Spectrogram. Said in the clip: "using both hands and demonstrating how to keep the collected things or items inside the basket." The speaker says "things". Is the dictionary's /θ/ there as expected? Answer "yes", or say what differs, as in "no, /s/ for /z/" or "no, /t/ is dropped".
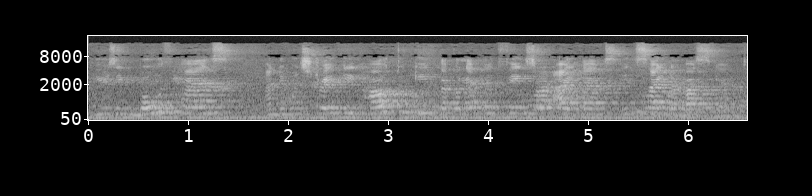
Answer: no, /f/ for /θ/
